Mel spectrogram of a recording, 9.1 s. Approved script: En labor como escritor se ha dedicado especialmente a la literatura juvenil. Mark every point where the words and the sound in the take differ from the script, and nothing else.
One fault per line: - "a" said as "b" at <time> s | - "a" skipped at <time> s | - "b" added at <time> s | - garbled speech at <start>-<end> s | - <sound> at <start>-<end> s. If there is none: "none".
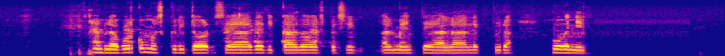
none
